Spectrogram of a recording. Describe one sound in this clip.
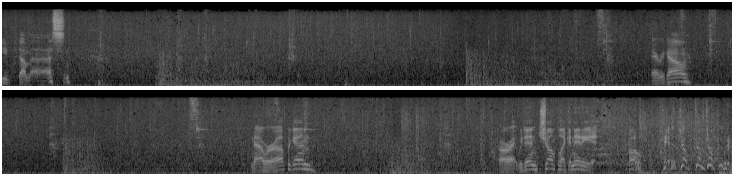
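Heavy rain pours steadily outdoors in a strong wind.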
